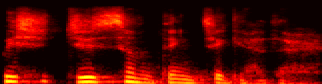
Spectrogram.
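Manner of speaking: soft, confiding, hushed stage whisper. Retelling how a photographer came up behind and spoke: retelling a half-whisper. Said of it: "whispers in my ear".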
